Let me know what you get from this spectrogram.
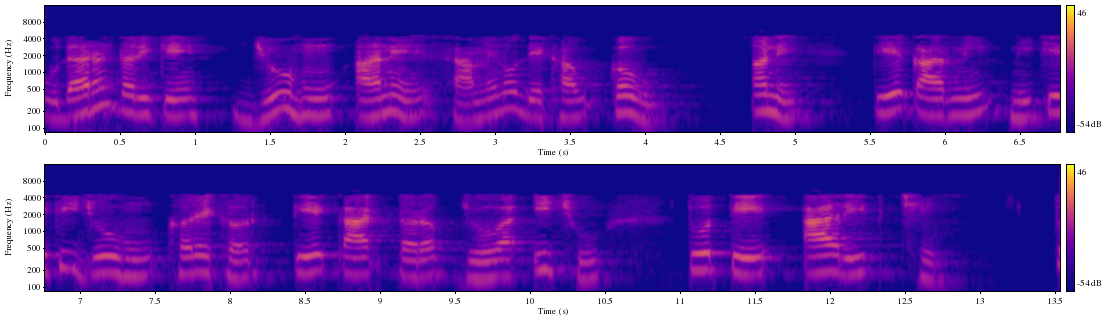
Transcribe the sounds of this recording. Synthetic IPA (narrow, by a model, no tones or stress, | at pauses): ud̪aɾəɳ̃t̪əɾiked͡ʒoɦũanesamenod̪ekʰaʋkəɦũ | əne | t̪ekaɾninit͡ʃet̪ʰid͡ʒoɦũkʰəɾekʰəɾt̪ekaɾt̪əɾəpʰd͡ʒoʋait͡ʃʰũ | t̪ot̪eaɾit̪t͡ʃʰe | t̪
